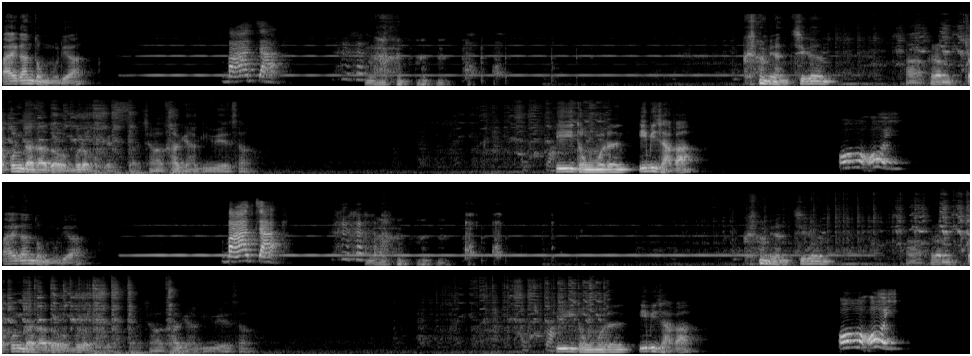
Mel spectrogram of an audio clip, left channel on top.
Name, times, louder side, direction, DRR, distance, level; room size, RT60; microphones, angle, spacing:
voice 1, 0.0-0.8 3.6-4.7 7.4-8.4 9.0-12.2 15.2-16.6, left 4 dB, 45° left, 0.3 m, -26 dB
sound 1, 1.2-8.8, right 5 dB, 85° left, 1.4 m, -43 dB
voice 2, 2.2-2.9 3.3-3.9 4.6-5.0 15.1-15.2 18.0-18.6, right 6 dB, 85° right, 0.4 m, -25 dB
sound 2, 5.4-5.5 6.3-15.8, right 4 dB, 25° right, 0.6 m, -40 dB
3.6 x 3.2 x 2.8 m
head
